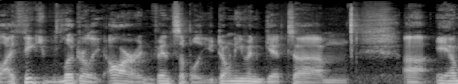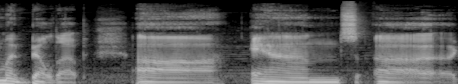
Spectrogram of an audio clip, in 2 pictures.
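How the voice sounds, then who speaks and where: A man's voice: medium pitch, fairly bright tone. A man giving casual gameplay commentary as a streamer, thinking aloud in a hesitant way as he explains. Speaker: video game streamer.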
